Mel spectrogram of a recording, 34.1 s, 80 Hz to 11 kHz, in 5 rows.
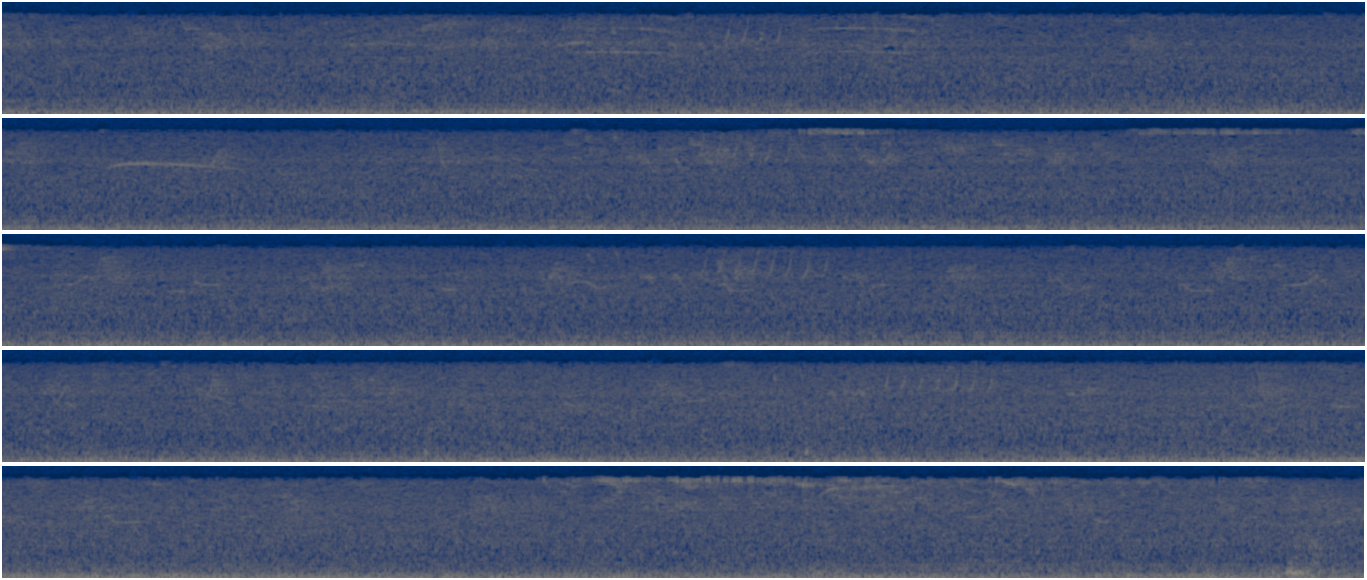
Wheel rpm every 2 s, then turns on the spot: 0, 0, 0, 0, 0, 0, 0, 0, 0, 0, 0, 0, 0, 0, 0, 0, 0.
none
